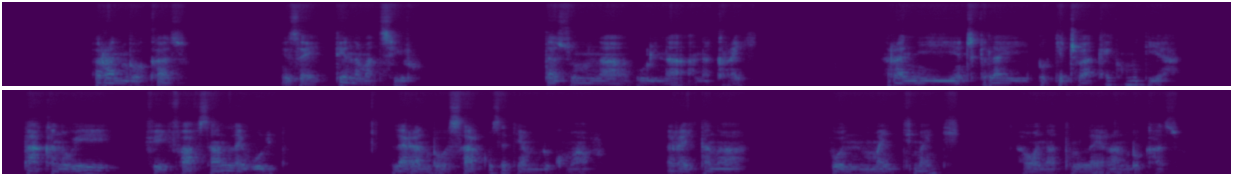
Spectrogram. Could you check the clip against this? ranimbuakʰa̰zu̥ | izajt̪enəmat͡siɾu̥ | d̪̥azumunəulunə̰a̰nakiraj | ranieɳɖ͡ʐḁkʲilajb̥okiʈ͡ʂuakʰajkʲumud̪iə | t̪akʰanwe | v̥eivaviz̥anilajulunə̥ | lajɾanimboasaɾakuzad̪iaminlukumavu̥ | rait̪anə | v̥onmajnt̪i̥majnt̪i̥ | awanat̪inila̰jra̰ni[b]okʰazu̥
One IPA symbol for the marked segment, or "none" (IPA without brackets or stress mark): b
